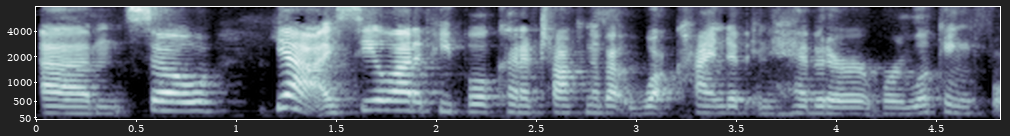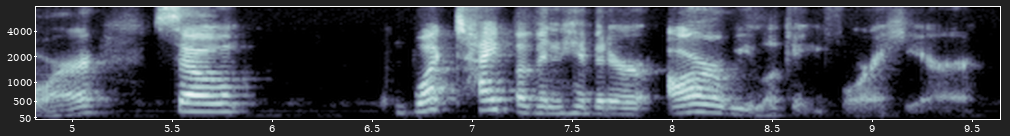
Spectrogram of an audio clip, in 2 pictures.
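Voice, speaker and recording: A woman's voice: lowish voice, normal speed. A young woman instructor teaching a live online webinar, upbeat and encouraging, chatty with fillers. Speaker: MCAT instructor.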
